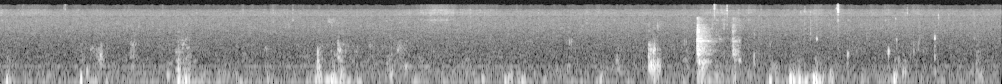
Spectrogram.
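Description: Faint, scattered mouth sounds of people tasting whiskey: sips, swallows and breaths, more frequent in the second half, with a few short sharper knocks about seven seconds in.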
